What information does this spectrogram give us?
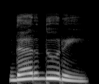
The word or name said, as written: ತರಾತುರಿ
